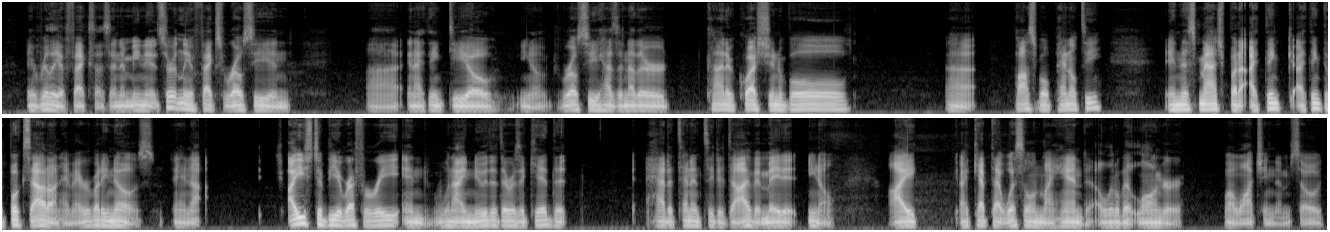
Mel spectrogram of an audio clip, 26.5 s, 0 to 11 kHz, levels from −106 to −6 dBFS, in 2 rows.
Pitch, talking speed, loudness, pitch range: 85 Hz, 195 wpm, -31 LUFS, 80-95 Hz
